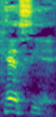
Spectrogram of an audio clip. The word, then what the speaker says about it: Kessié: Frank Kessié.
